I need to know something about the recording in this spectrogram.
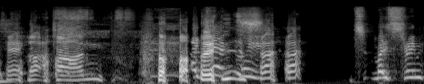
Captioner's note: laughing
